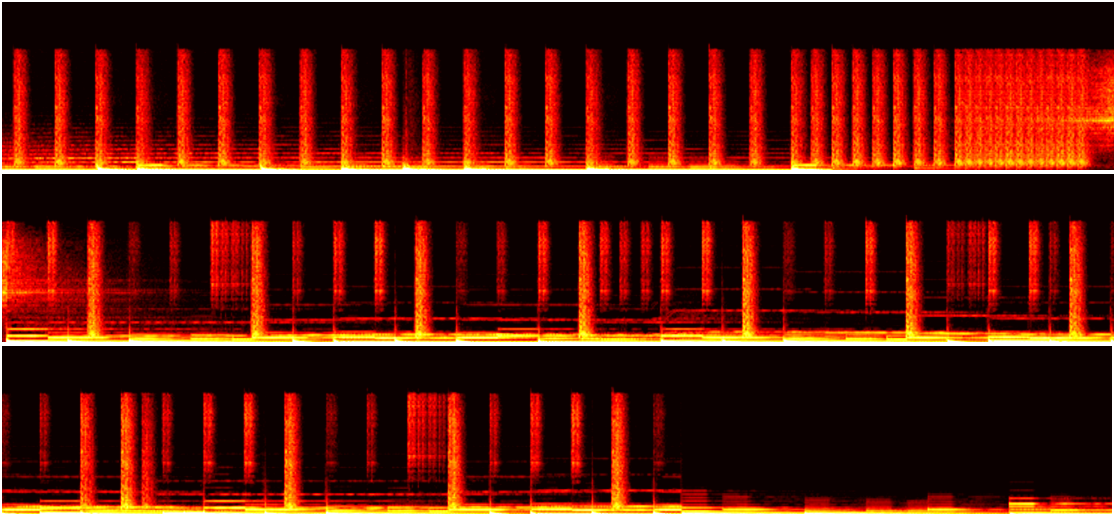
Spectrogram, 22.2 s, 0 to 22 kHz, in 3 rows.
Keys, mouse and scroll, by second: 8.9 scroll down 1, 11.2 scroll up 1, 12.3 space, 16.6 scroll up 1.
